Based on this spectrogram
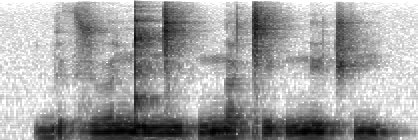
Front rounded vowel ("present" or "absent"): absent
